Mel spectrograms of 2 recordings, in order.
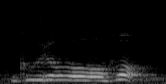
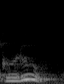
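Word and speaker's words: गुरोः: Now, if I mispronounce Guroho and just say Vande Guru, Guru basically means the doer. It's in the Prathama Vibhakti, the first case, the subjective case.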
